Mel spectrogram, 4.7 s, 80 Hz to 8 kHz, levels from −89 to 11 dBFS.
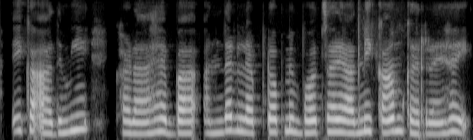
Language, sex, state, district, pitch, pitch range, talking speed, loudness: Hindi, female, Jharkhand, Deoghar, 255 Hz, 240-270 Hz, 190 wpm, -17 LUFS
